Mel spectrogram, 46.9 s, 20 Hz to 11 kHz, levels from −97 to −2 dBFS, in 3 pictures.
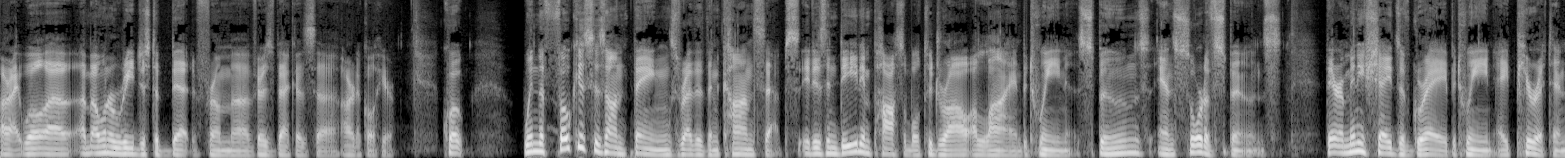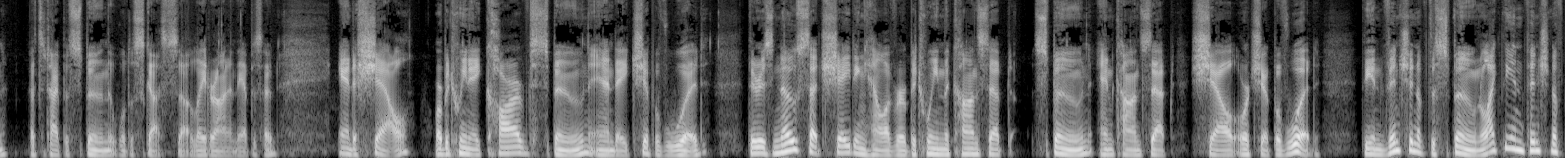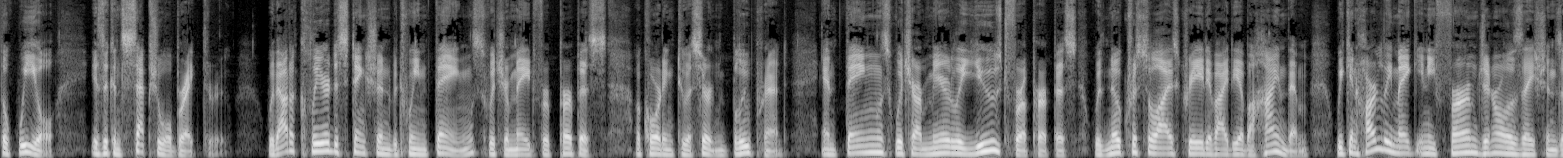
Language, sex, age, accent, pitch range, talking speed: English, male, 30-49, American, 100-130 Hz, 190 wpm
